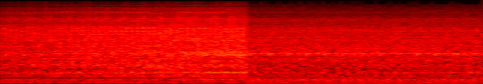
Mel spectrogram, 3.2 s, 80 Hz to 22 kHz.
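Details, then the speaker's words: Crash-damaged BMW M2 Competition, being rebuilt, rated about 630 bhp, idling while checked for oil and coolant leaks: an even, steady idle with constant pitch and no knocks or rattles, running fine. "it's really quiet you wouldn't know it that's for sure"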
